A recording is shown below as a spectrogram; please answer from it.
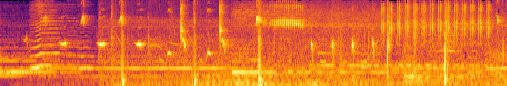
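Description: Violin music ends about a second in. After it comes a soft held background tone with many quick bird chirps and sharp clicks.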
